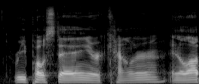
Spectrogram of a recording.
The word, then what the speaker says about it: riposte: Riposte. man, That's how you pronounce it in America.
